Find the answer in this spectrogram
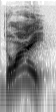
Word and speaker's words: Dwight: do you say it Dwight yeah I say I put more emphasis on the D white okay all right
